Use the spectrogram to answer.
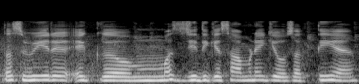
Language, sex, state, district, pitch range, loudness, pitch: Hindi, female, Haryana, Charkhi Dadri, 180-195 Hz, -13 LUFS, 190 Hz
